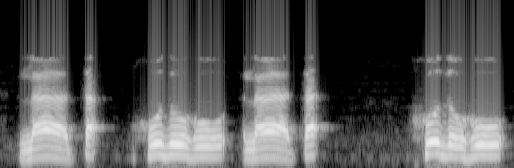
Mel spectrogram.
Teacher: اللہ لا الہ الا هو الحی القیوم لا تأخذه، تا پر زبر ہے اور آگے جو حمزہ ہے اس کے اوپر سکون ہے، جزم ہے. لہٰذا یہاں ہلکا سا جھٹکا دیں گے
